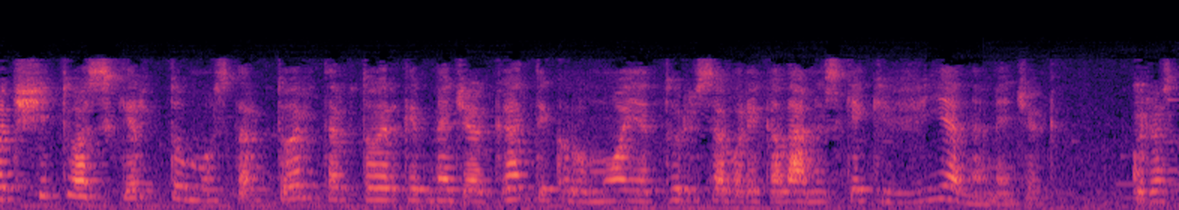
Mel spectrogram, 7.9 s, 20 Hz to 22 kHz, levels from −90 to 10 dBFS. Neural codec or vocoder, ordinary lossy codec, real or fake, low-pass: none; AAC, 64 kbps; real; 10.8 kHz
